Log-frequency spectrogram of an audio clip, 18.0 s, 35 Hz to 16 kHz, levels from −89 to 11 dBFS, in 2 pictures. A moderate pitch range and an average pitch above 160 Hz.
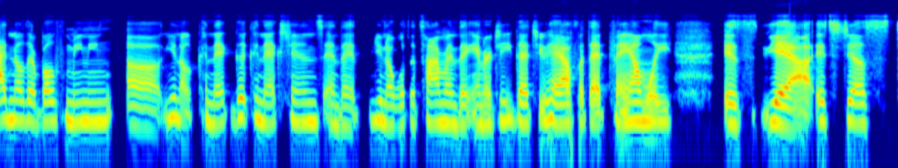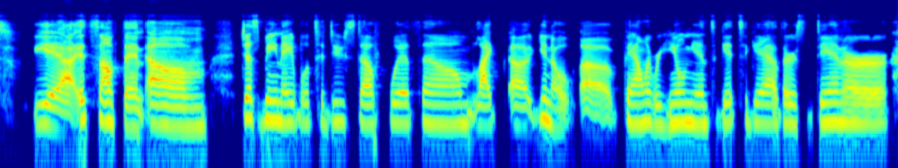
No: narrow, 2.0 semitones; medium, 185 Hz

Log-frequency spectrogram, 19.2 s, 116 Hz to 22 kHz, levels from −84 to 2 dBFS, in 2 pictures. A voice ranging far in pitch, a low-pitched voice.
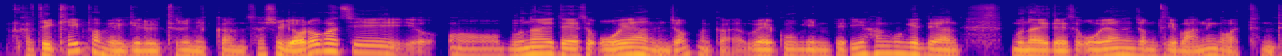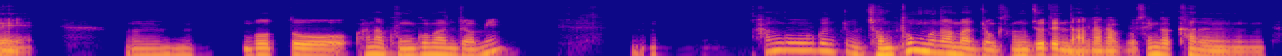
No: average, 4.5 semitones; low, 115 Hz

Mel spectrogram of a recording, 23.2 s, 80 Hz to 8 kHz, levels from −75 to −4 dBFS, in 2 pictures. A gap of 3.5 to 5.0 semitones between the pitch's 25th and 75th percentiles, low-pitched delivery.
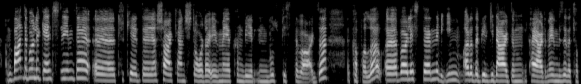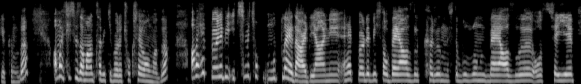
No: average, 4.2 semitones; high, 210 Hz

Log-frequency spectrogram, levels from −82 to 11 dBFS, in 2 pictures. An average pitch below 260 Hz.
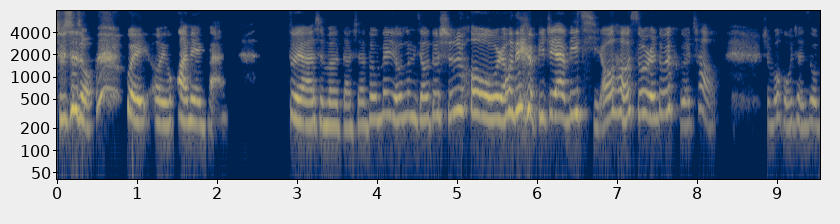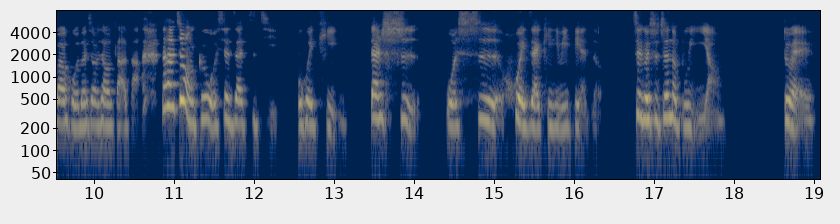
No: very high, 265 Hz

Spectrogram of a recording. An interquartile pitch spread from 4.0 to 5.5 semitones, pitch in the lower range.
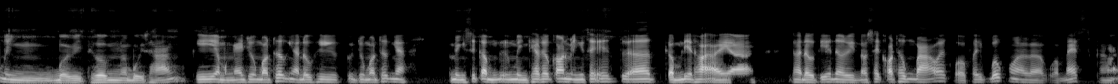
No: average, 3.0 semitones; low, 110 Hz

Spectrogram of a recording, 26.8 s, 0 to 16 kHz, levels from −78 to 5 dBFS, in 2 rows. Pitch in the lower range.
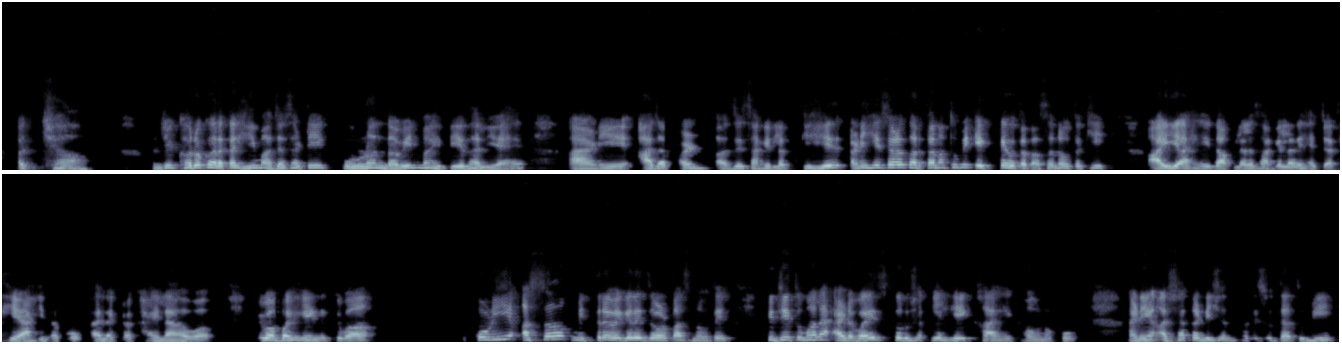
No: high, 205 Hz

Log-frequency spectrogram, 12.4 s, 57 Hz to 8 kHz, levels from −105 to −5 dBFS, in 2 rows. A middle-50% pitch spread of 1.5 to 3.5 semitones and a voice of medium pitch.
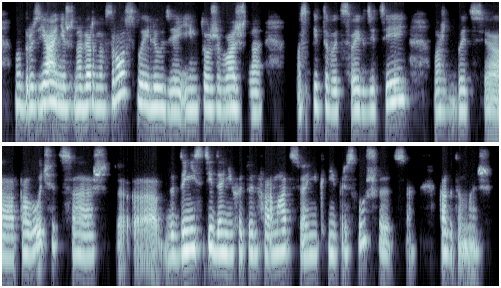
No: average, 2.9 semitones; high, 195 Hz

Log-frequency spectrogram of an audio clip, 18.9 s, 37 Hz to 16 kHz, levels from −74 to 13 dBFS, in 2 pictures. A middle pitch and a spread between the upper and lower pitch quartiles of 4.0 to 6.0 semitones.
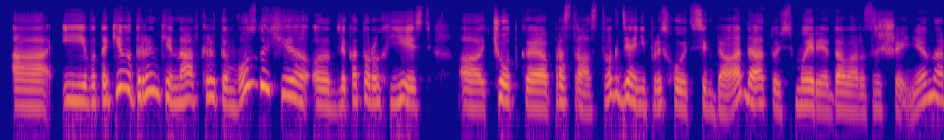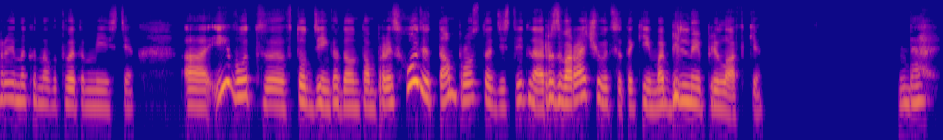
Yes: medium, 180 Hz; average, 4.8 semitones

